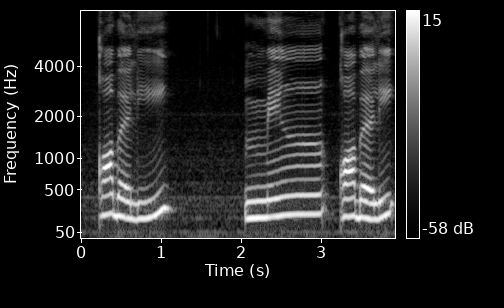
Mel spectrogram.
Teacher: क़बली में क़बली, यहाँ पर भी हम इक्फ़ा करेंगे, नाक में आवाज़ लेके जाएंगे, नसलाइजेशन में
